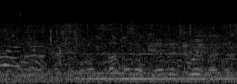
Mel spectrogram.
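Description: Crowd of onlookers talking, many voices overlapping with no clear words, over a steady low hum.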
